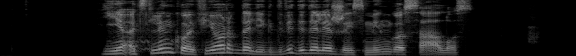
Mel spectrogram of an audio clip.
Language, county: Lithuanian, Marijampolė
